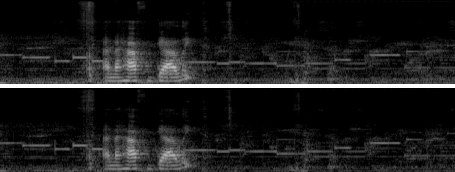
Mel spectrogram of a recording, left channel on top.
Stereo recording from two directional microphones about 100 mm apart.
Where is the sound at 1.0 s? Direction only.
15° right (ahead or behind).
